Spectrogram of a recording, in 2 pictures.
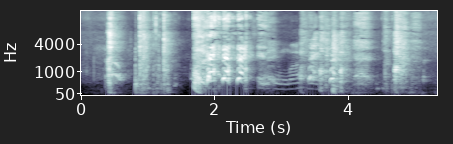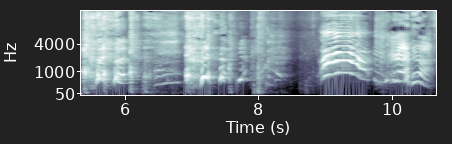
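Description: A woman laughing and coughing in short bursts. Near the end, a young child's high squeal rises and falls.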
